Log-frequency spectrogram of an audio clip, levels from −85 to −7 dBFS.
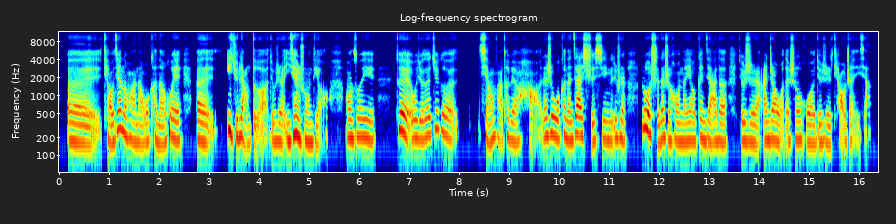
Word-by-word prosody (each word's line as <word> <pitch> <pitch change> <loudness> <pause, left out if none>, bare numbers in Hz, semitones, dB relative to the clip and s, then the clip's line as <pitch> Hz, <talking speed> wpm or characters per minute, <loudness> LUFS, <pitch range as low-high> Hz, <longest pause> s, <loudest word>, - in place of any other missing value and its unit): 呃， 170 -3 +1
条 165 +1 +1
件 280 +4 +3
的 220 - +3
话 185 -3 -1
呢， 165 -2 -2
我 175 - 0
可 185 +3 -4
能 155 0 -1
会， 185 -2 0 0.3
呃， 175 -3 +3 0.3
一 265 - +7
举 205 -2 +1
两 205 -6 +1
得， - - -2
就 - - -3
是 175 -2 -1
一 180 - 0
箭 220 +2 +5
双 175 -2 -1
雕。 170 +6 -6 0.3
嗯， 200 0 +1
所 205 +1 -1
以， 195 -1 -1 0.4
对， 255 -7 +6
我 195 - +2
觉 190 -1 0
得 215 +3 +1
这 280 +4 -2
个 220 -7 -1 0.4
想 180 +5 -1
法 210 - -5
特 210 - -5
别 180 -2 -1
好， 175 - -4
但 210 - +1
是 225 +1 +2
我 200 -3 +5
可 210 +3 -2
能 185 -1 +1
在 220 +2 +6
实 175 -4 -1
行 185 0 -1
就 - - -3
是 190 -2 -1 0.3
落 285 -3 +8
实 195 -8 -2
的 195 +3 +2
时 185 -2 -2
候 180 0 -2
呢， 175 -1 -1
要 180 0 0
更 200 0 -2
加 175 -1 0
地 175 -1 0 0.2
就 - - -1
是 175 -1 0
按 175 +3 -1
照 190 -1 +2
我 170 - -1
的 175 - -4
生 185 +1 -2
活 170 -2 -1
就 165 +1 -3
是 165 -3 -4
调 155 - -3
整 - - -6
一 - - -12
下。 - - -9
185 Hz, 255 characters per minute, -24 LUFS, 175-205 Hz, 0.4 s, 落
